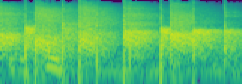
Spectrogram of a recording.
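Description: One person claps their hands several times, loudly, with sharp smacks at uneven intervals and a faint murmur of background noise between them.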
